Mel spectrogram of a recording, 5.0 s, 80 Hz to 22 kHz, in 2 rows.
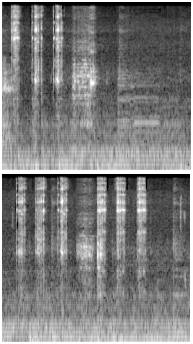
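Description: In the game Train Mechanic Simulator 2017, bolts are fastened onto a steam locomotive. Two bursts of quick, rhythmic ratcheting clicks sound over a low mechanical hum, with a quiet gap between them.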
